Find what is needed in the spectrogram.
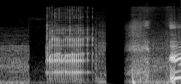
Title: rp ep 17: a great burping contest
